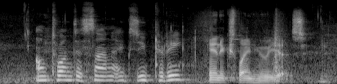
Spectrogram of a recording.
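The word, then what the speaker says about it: Antoine Exupéry: And I love this phrase, and I'll let Sam pronounce his name. Antoine Exuper.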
